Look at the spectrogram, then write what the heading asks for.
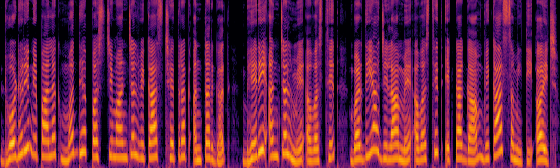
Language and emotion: Maithili, neutral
